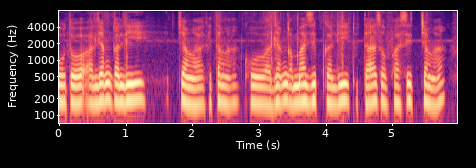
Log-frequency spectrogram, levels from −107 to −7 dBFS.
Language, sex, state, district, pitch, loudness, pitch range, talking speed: Wancho, female, Arunachal Pradesh, Longding, 175 Hz, -16 LUFS, 170-185 Hz, 210 wpm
